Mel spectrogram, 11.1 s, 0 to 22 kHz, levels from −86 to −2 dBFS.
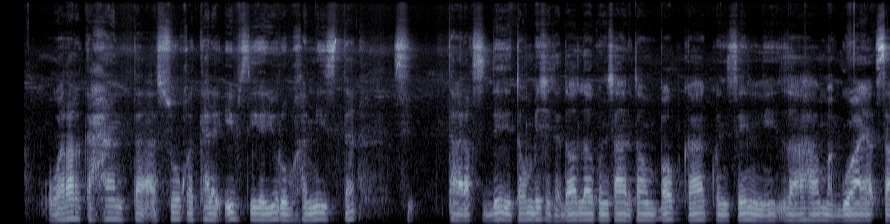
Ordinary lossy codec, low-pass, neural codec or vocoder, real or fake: none; none; none; real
